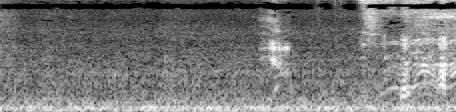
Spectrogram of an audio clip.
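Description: Steady low rumble of road and engine noise inside a car's cabin at motorway speed.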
